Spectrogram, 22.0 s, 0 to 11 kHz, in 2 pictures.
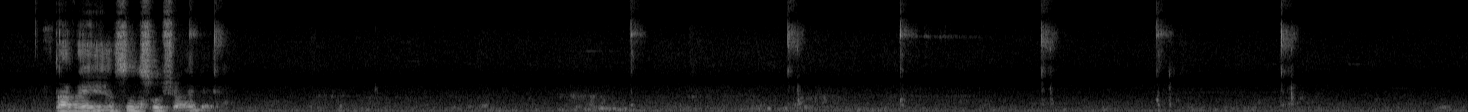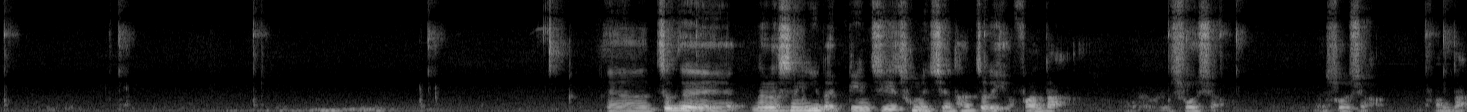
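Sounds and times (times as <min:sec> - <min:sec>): faint computer mouse clicks: 0:05.9 - 0:06.1, 0:06.7 - 0:07.0, 0:07.8 - 0:08.0, 0:08.6 - 0:08.9, 0:09.6 - 0:09.8, 0:11.0 - 0:11.2, 0:11.8 - 0:12.1, 0:14.2 - 0:14.4, 0:19.8 - 0:20.4, 0:21.7 - 0:22.0.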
